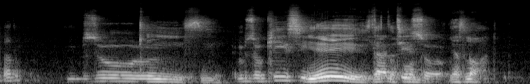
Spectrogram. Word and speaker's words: Mzukisi: I think my name is easy to pronounce, Mzukisi, but then apparently it's not. Some people call Mzukisi, Mzukuzukuzei.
